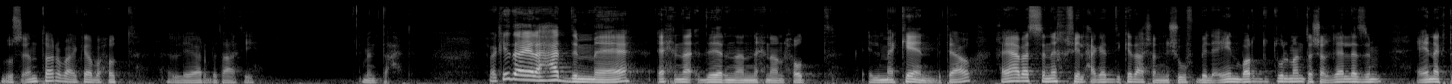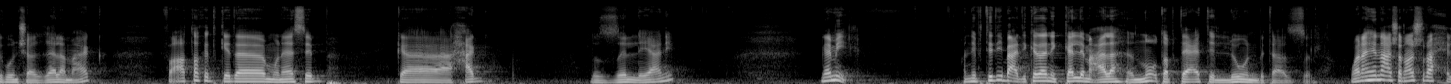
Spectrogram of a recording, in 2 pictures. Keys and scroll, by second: 0.1 Return, 6.6 alt+space, 7.9 alt+space, 23.1 alt+space, 23.7 alt+space.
